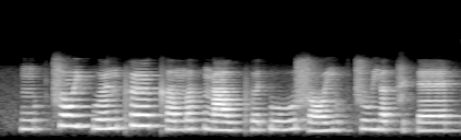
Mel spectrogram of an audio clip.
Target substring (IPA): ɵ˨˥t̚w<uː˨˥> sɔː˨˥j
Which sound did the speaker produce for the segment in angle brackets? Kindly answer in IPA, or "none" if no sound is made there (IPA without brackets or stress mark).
uː˨˥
